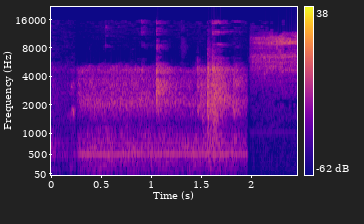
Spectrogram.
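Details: Steady motor whine with grinding for about two seconds as a central drill hole is made in the refashioned distal femur during knee disarticulation amputation in a male patient with CRPS and tibial plateau fracture.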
